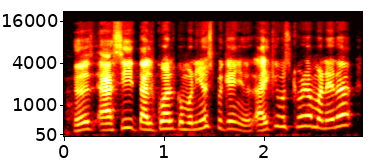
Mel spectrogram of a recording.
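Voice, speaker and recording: A young man with a Mexican Spanish accent, talking as a guest in a casual interview, animated and quick to laugh. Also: extremely high pitch, clean tone, no room sound. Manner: animated, laughs often, restarts phrases. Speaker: YouTuber guest.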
